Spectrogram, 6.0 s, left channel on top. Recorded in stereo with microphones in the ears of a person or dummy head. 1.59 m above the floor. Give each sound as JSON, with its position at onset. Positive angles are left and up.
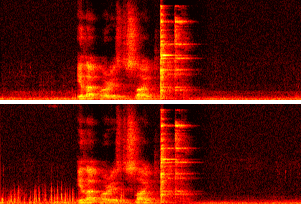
{"t": 1.5, "sound": "a man speaking", "side_deg": 55, "distance_m": 0.9}
{"t": 3.2, "sound": "breaking glass", "side_deg": 25, "distance_m": 0.8}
